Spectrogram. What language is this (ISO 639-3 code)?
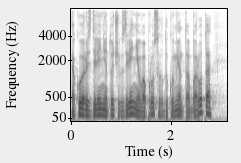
rus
